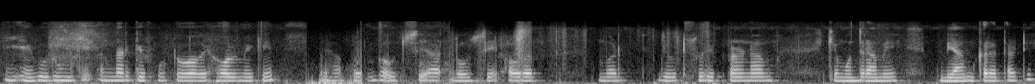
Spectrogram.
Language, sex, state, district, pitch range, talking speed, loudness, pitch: Bhojpuri, female, Uttar Pradesh, Gorakhpur, 170-180 Hz, 160 wpm, -17 LUFS, 175 Hz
